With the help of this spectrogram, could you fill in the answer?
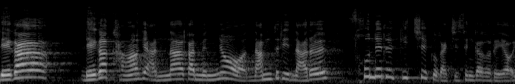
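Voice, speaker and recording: A woman speaks in a Gyeongsang accent at a moderate pace. Her fairly high voice moves through very wide pitch swings. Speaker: pastor. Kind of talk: sermon. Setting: church.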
